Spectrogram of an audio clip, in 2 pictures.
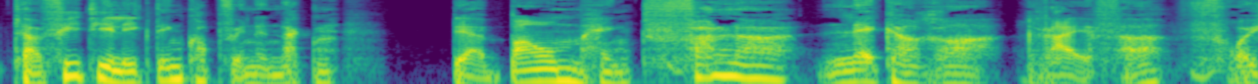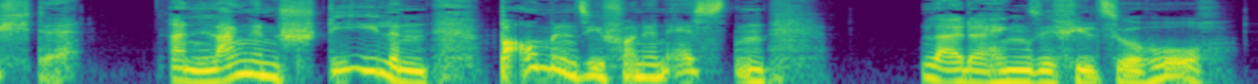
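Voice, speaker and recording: Slow, husky man reading a kids' story. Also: medium pitch, big pitch swings, dry recording, studio quality. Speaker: narrator. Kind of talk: children's audiobook reading.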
